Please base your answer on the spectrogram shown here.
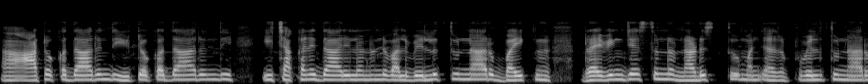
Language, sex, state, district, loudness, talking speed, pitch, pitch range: Telugu, female, Telangana, Karimnagar, -21 LUFS, 130 wpm, 215 Hz, 205-230 Hz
